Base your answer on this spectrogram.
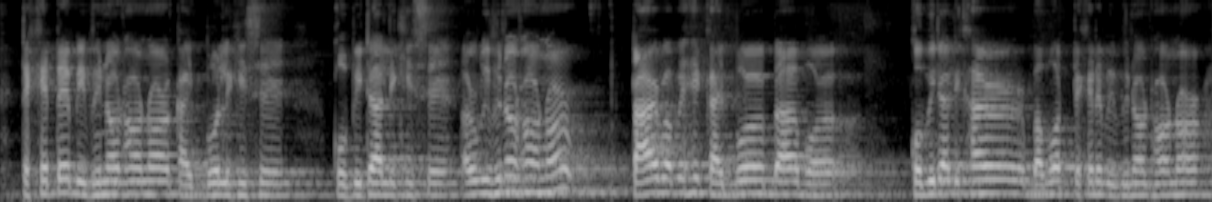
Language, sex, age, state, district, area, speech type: Assamese, male, 18-30, Assam, Charaideo, urban, spontaneous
